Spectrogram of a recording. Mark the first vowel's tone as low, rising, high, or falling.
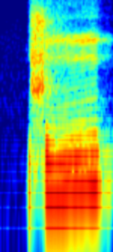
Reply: rising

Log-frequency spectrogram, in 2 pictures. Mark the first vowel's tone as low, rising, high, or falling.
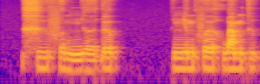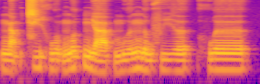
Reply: rising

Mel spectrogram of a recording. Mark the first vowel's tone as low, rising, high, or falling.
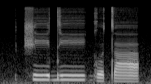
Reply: high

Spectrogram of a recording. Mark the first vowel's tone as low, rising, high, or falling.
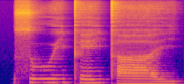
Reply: high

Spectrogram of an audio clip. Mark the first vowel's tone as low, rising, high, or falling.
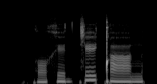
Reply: low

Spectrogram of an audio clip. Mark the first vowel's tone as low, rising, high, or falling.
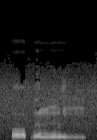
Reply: low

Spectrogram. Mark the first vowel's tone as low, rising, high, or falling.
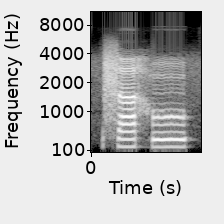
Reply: high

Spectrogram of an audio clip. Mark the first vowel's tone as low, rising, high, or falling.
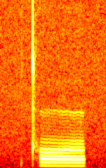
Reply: low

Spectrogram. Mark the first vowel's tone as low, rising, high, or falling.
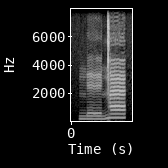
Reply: low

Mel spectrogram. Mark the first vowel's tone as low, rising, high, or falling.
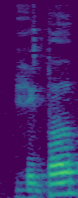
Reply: low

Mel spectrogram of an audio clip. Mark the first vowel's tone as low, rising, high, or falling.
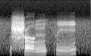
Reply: rising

